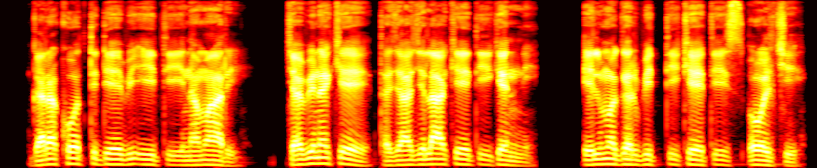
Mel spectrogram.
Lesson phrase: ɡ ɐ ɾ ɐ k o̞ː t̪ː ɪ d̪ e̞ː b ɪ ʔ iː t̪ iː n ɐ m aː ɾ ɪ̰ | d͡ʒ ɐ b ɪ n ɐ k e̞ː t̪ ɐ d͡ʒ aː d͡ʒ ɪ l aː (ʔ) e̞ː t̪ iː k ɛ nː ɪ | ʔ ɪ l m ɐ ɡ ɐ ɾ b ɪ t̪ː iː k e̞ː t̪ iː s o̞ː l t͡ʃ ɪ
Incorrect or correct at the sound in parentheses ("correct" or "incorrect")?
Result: incorrect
